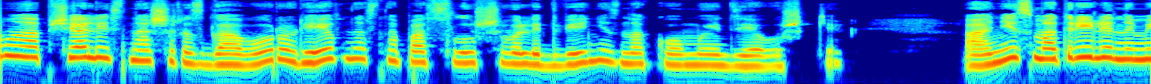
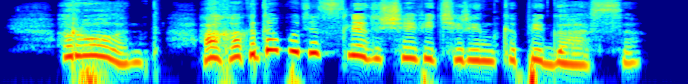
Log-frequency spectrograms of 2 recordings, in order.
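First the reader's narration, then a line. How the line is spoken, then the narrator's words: Rapid sugary voice. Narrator (Russian): протараторила одна слащавым голоском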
